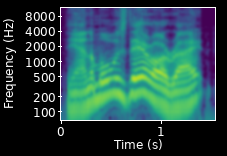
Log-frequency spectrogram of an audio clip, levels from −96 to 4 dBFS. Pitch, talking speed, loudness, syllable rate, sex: 170 Hz, 235 wpm, -14 LUFS, 6.7 syllables/s, male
